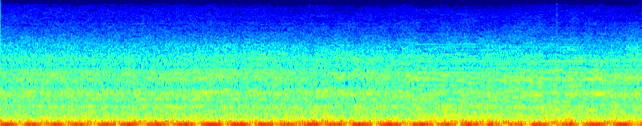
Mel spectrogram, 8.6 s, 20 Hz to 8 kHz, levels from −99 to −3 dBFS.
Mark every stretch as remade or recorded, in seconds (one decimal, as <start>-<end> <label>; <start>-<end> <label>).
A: 0.0-4.2 recorded; 4.2-4.8 remade; 4.8-5.2 recorded; 5.2-8.6 remade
